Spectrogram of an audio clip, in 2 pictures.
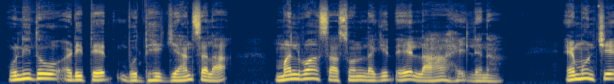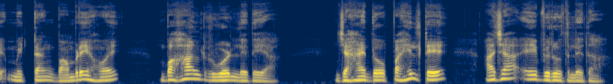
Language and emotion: Santali, neutral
